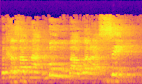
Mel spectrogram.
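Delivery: loud ringing declaration with a laugh; preaching at full force. Acted. Preacher's closing cry to the church, loud and joyful. Climax of sermon, shouted.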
